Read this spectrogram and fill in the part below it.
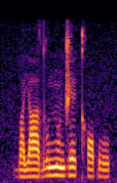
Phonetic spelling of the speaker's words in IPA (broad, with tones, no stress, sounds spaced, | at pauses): b a˨ j aː˨ d u˦ n ũ˦ d͡ʒ eː˦ kʰ ɔ˦ ɓ u˦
